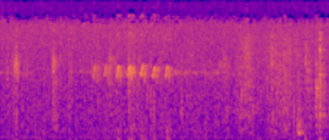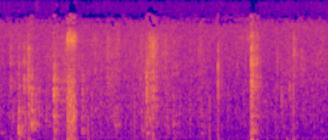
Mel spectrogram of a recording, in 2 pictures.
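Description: A bird chirping in a quick run of short high notes about a second in, followed by scattered knocks and thumps.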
